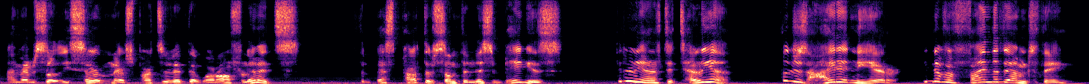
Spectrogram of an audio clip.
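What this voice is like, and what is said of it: Put-on Scottish-Irish dwarf accent. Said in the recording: “Am I going from Scottish to Irish? ... from one flavor dwarf ... of dwarvish to another flavor of dwarvish ... my accent goes all over the place”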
